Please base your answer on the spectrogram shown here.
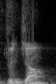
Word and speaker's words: Jun Jiang: And so my name is Jun Jiang. I'm from China, but my Swedish friends always call me Yun Yang because that's how Swedish to pronounce the J word.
